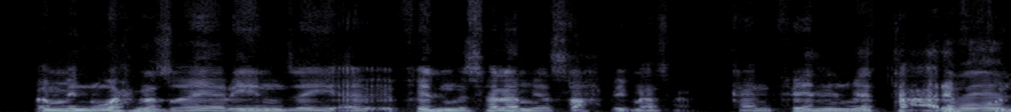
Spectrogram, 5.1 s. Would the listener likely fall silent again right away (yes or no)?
yes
